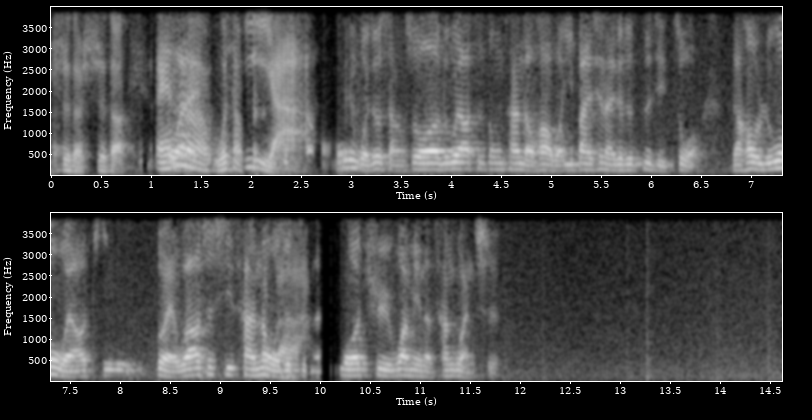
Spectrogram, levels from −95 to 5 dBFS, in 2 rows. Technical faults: echo leak; speech suppressed in double talk

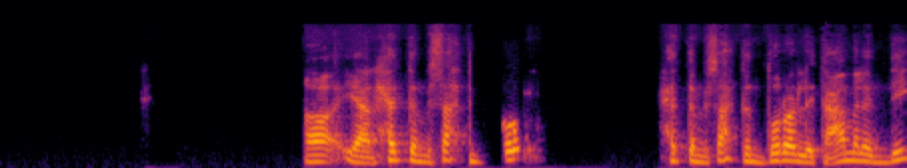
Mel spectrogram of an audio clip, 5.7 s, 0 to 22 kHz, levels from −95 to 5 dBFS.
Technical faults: compressed frames skipped

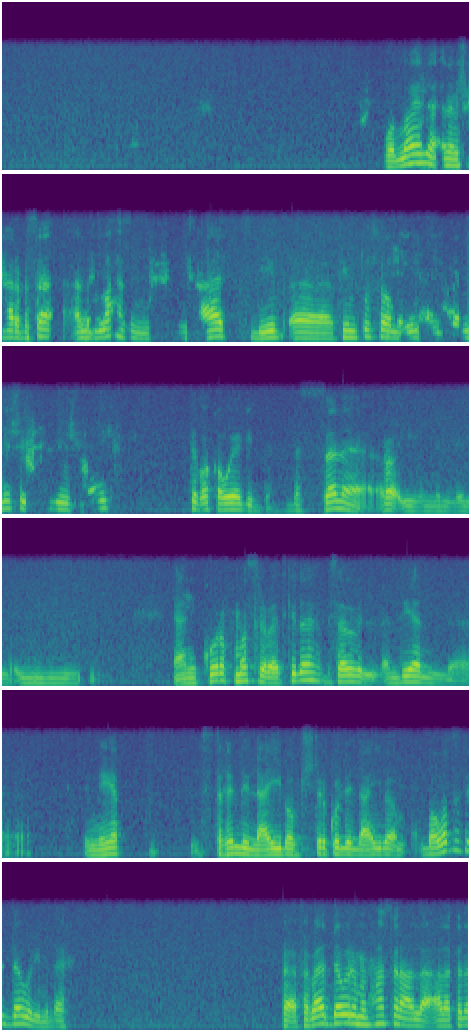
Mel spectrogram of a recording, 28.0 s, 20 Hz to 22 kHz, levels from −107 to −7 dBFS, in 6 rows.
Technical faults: other side's voice leaking through; speech suppressed in double talk

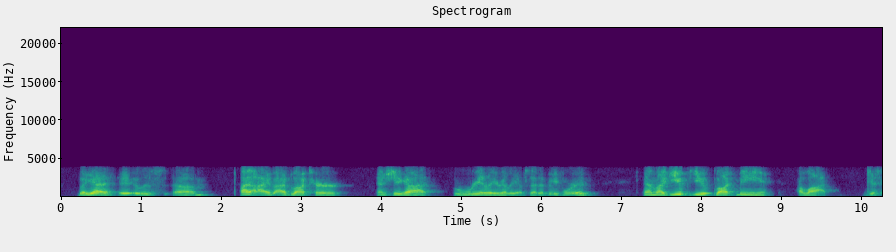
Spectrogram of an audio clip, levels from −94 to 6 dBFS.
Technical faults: GSM full-rate codec

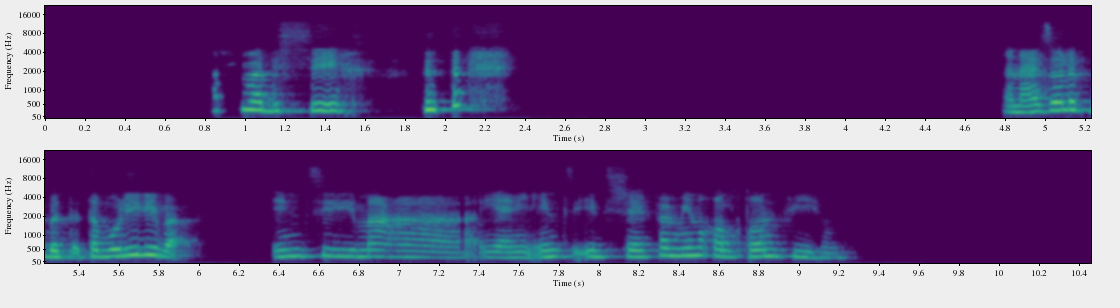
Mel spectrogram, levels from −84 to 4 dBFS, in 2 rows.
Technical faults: switching supply whistle

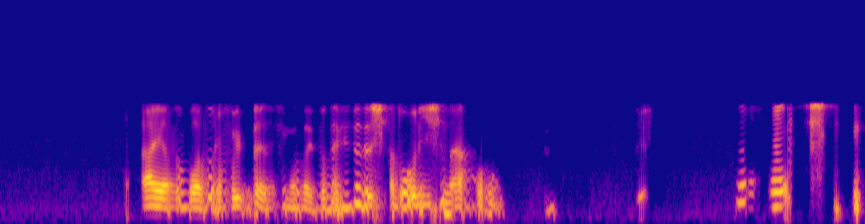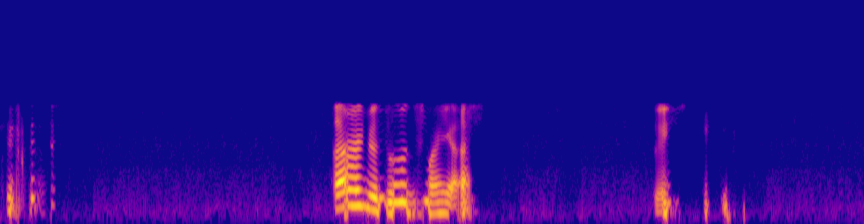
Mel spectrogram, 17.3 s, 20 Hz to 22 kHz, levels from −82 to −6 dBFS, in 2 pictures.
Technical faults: Codec 2 vocoder

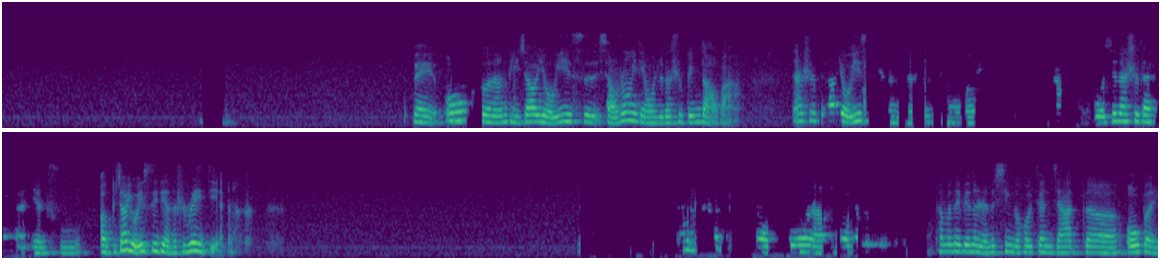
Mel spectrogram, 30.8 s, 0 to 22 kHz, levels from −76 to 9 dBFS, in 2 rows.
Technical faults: other side's voice leaking through; background gated by the echo canceller; speech suppressed in double talk

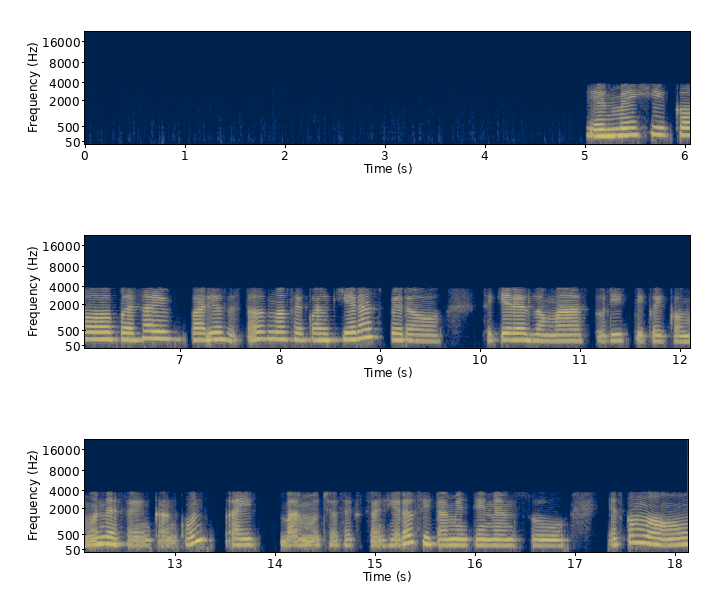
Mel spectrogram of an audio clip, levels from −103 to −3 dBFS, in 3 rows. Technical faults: iLBC codec

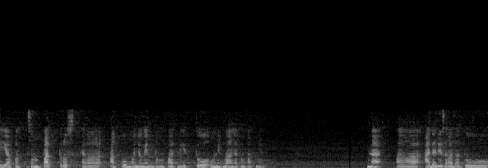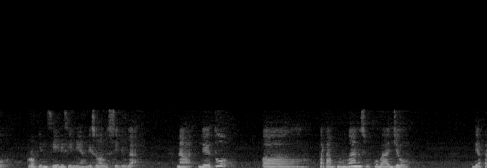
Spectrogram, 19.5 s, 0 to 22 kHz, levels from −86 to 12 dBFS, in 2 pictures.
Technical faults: none

